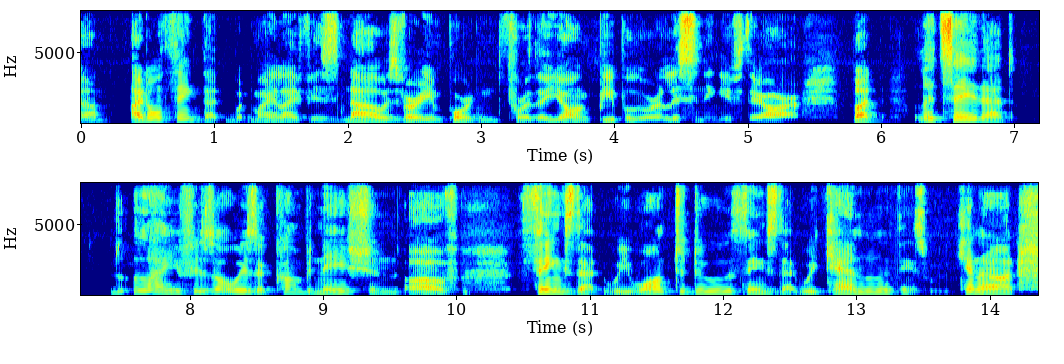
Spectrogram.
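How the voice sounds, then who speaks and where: Over a quiet background, a man with a Quebec accent talks at a moderate pace, his loudness swinging widely. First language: French. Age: 60s. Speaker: violinist, conductor and music professor. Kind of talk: interview conversation. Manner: halting, with false starts and repetitions.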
